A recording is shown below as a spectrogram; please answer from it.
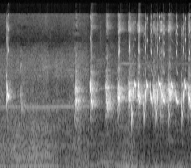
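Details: Male yellow-vented bulbul of the 'fighter' type, used for singing training: a few isolated chirps, then a rapid run of bubbly, warbled notes near the same pitch from midway on.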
